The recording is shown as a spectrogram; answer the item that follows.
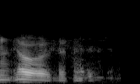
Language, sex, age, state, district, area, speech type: Bodo, male, 18-30, Assam, Kokrajhar, urban, conversation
